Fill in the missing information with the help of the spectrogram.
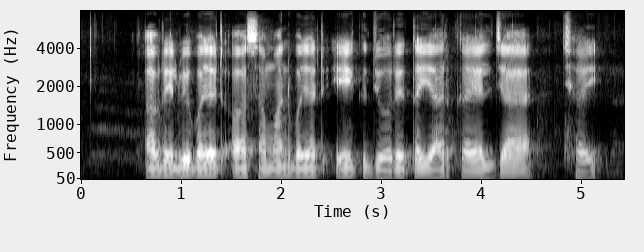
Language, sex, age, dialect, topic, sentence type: Magahi, male, 56-60, Western, banking, statement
